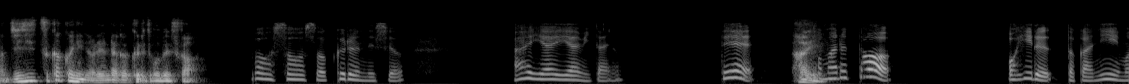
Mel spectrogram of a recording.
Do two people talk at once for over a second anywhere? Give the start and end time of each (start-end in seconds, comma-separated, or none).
none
